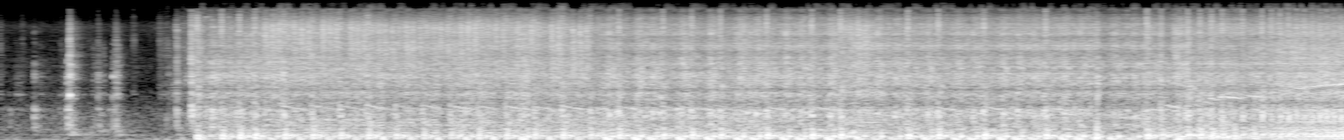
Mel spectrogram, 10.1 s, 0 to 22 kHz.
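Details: 1949 Ransomes MG5 crawler tractor after correcting a rebuilt magneto fitted 180 degrees out of phase and adding new fuel: catches after a few quiet seconds, settles into a steady, even beat of about three per second, no misfire or knock.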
